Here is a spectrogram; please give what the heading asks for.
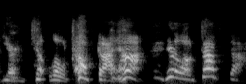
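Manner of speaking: fast, loud mocking jeer; mocking cop. Cops jeering at him in the jail, fast loud mock. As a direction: sneer it in his face.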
